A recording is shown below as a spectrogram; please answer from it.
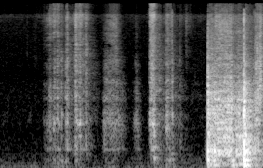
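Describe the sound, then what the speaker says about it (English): Scissors cut paper along a score line while a treat box is being made, a few short close snips followed by a louder, longer slicing cut at the end. "cut up the vertical score line to the first horizontal"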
